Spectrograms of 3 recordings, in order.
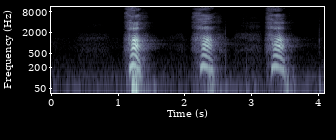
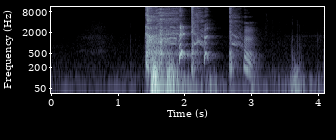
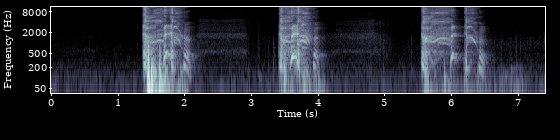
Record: {"exhalation_length": "4.1 s", "exhalation_amplitude": 22008, "exhalation_signal_mean_std_ratio": 0.26, "cough_length": "4.1 s", "cough_amplitude": 14843, "cough_signal_mean_std_ratio": 0.35, "three_cough_length": "7.4 s", "three_cough_amplitude": 32768, "three_cough_signal_mean_std_ratio": 0.32, "survey_phase": "alpha (2021-03-01 to 2021-08-12)", "age": "18-44", "gender": "Male", "wearing_mask": "No", "symptom_cough_any": true, "symptom_shortness_of_breath": true, "symptom_fatigue": true, "symptom_headache": true, "symptom_change_to_sense_of_smell_or_taste": true, "symptom_onset": "6 days", "smoker_status": "Current smoker (1 to 10 cigarettes per day)", "respiratory_condition_asthma": true, "respiratory_condition_other": false, "recruitment_source": "Test and Trace", "submission_delay": "1 day", "covid_test_result": "Positive", "covid_test_method": "RT-qPCR"}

